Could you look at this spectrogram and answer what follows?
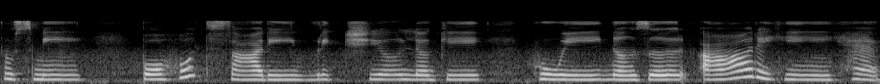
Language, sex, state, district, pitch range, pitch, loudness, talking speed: Hindi, male, Punjab, Fazilka, 215-235 Hz, 225 Hz, -18 LUFS, 70 wpm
